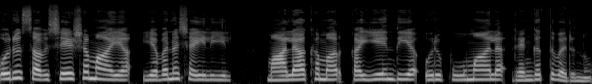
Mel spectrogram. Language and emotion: Malayalam, neutral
